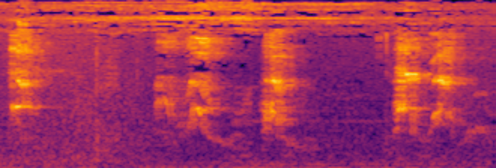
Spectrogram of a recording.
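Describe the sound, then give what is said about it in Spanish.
A dog named Carbonífero barks in short, sharp bursts, about five or six yaps in loose clusters with brief pauses between them, with no one speaking. “Bueno, en fin, este carbonífero que solo ladrando pasa.”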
